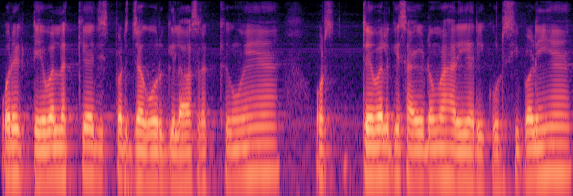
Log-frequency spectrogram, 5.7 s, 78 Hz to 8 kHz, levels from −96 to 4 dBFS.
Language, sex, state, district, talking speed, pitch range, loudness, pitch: Hindi, male, Uttar Pradesh, Shamli, 240 wpm, 115-125 Hz, -17 LUFS, 120 Hz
